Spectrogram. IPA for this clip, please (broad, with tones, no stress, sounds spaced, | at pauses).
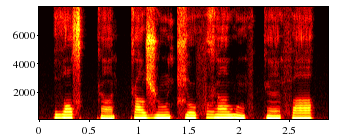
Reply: ð ɛ˦ sˤ kː ã˨ kː a˦ ʐ ũ˦ t͡ɕ o˦ f ɣ ã˦ w ũ˨ f k ɛ̃˧ f a˦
